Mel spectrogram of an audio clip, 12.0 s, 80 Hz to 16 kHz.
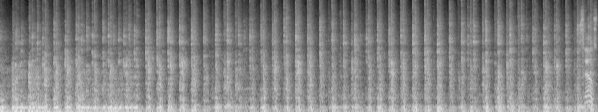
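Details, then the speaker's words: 2018 Harley-Davidson Road Glide, Milwaukee-Eight 114, after installing a Cycle-Rama CR480MT cam and re-tuning the ThunderMax ECM; it previously ran hot with poor mileage. Started at 82°: an even, clean cam lope at about two pulses a second with no ticks or knocks. "better. Sounds better every time. It's got more of a nice clean lope to it now."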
